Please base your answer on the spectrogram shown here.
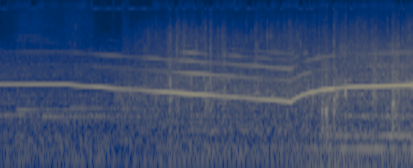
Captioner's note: siren blaring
